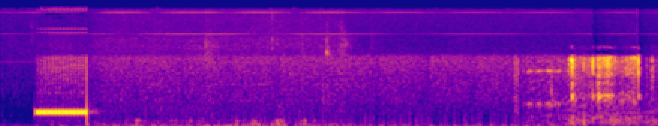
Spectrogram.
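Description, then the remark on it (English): A telephone call being placed: a brief, loud steady beep, then a stretch of hissy line noise, and a burst of ringing tones near the end. No one speaks. “Okay, let's get her on the line.”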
